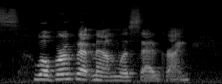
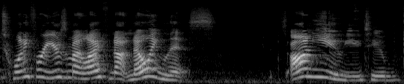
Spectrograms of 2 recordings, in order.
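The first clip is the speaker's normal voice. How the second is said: heated rant; 5 semitones higher, 5 dB louder than usual. Real, not acted. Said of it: "I got heated about that".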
